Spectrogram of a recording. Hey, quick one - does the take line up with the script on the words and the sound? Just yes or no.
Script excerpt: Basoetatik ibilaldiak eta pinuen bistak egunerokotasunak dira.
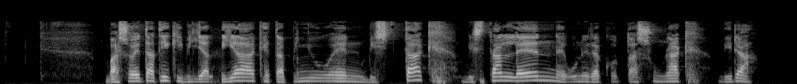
no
